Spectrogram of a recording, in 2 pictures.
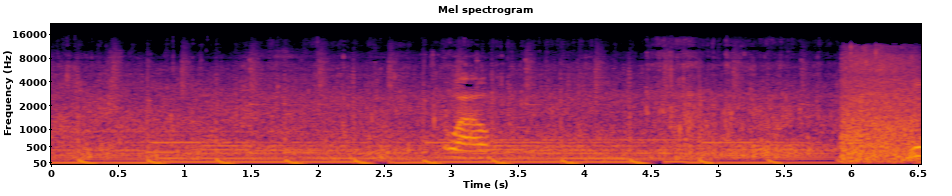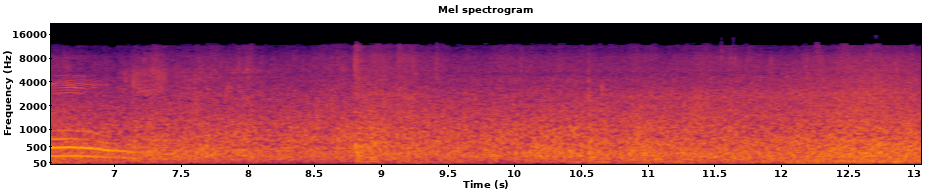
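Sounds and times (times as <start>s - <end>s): paddle splashing water: 0.0s - 13.0s
person exclaiming: 6.4s - 7.2s.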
